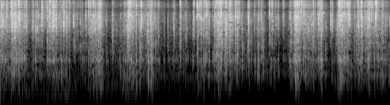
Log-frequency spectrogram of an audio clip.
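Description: A small printed plastic-film Lego City polybag filled with bricks is held in both hands while fingertips crinkle and shake it, with other bags lying untouched on the table. Dense, bright crinkling comes in rapid uneven bursts, with quick dry rustles and faint rattles and almost no low end.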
